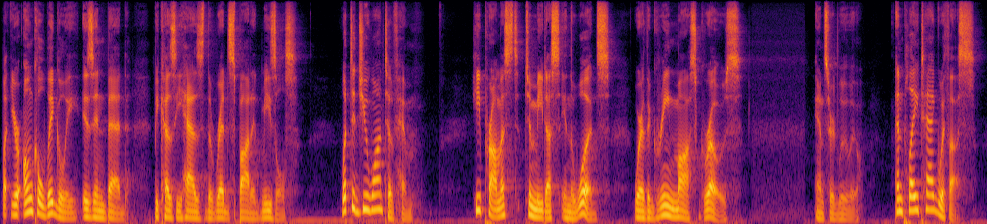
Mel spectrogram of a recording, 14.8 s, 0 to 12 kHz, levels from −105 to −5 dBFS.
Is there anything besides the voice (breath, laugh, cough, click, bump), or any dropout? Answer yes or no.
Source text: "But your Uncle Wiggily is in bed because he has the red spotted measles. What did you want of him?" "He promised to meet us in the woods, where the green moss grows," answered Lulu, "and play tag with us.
no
